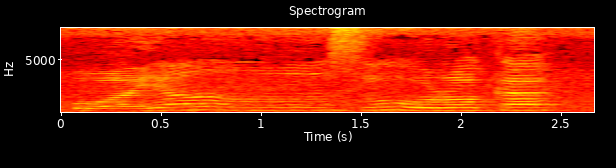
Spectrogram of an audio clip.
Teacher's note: Jadi cara bacaannya juga sama, iaitu kita sembunyikan, ikhfakan huruf nun di sini dan kita idghamkan, kita masukkan huruf nun itu ke dalam, kita masukkan sebutan bunyi nun itu ke dalam huruf sad. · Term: ikhfa hakiki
